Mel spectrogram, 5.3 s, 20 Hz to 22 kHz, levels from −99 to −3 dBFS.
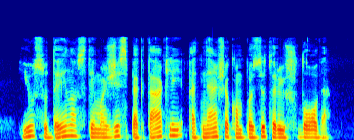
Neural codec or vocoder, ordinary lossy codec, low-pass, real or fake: none; AAC, 48 kbps; 7.2 kHz; real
